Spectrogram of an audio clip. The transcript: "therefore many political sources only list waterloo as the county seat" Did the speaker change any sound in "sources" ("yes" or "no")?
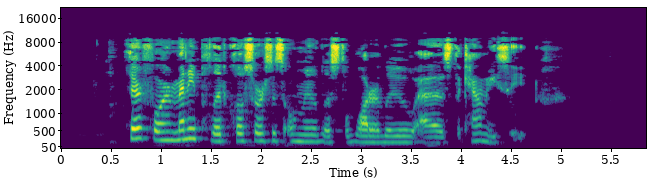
no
